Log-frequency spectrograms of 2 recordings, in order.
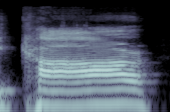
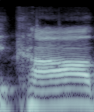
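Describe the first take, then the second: First: "car" drawn out with a hard R; American hard R. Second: "car" with the R left silent; British "car". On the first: Showing how Americans say it, rhotic "car". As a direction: sound the R strongly at the end of "car". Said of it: "remember to do a hard R". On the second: Welsh speaker showing how we say it, non-rhotic "car". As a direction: say "car" with an open vowel and no R. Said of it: "we say car, they say car". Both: Shown as a demonstration.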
